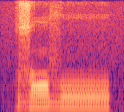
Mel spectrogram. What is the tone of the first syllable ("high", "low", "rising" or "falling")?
high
